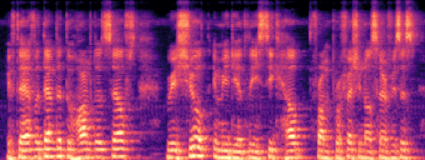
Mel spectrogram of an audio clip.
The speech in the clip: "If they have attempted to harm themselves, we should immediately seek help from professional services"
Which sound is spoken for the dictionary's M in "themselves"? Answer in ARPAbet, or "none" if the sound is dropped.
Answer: none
